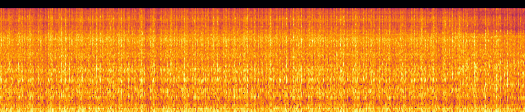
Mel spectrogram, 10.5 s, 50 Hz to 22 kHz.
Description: My VW 1600dp idles like crap!!!!!! rebuilt, rebushed Solex 34 PICT 3, New SVDA dizzy, cap, and rotor, new wires and plugs still idles like popcorn.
